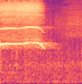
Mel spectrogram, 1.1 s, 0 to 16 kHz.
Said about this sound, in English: Bub ignored him and whistled with 2 fingers.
